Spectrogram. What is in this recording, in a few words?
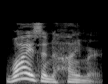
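"wisenheimer", English, British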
